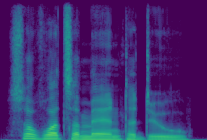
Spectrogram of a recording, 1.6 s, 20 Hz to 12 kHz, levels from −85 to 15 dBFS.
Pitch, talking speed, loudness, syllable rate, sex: 120 Hz, 230 wpm, -18 LUFS, 4.5 syllables/s, male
